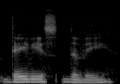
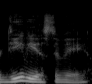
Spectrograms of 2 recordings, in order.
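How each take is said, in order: First: Davius, first syllable rhymes with "day"; first reading of the name. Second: Devious, first syllable rhymes with "see"; Devious pronounced DEE-vee-us; alternative reading of the name. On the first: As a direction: say Davius with a long AY, like Dave. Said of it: "I don't know why I said". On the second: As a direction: say Devious with a long EE. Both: Shown as a demonstration.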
